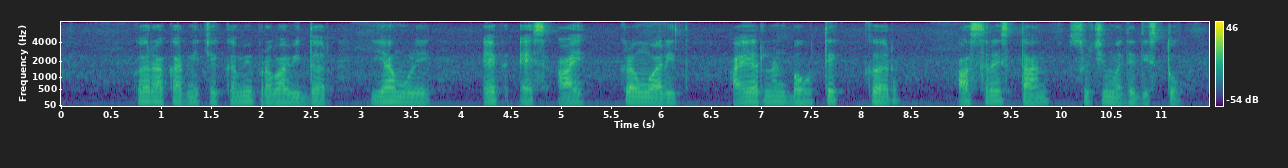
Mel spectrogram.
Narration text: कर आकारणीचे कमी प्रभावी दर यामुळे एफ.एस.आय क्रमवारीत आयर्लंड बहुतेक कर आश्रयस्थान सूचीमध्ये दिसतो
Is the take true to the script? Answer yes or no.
yes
